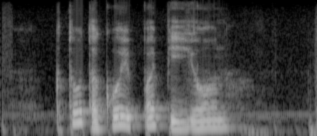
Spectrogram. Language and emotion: Russian, sad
